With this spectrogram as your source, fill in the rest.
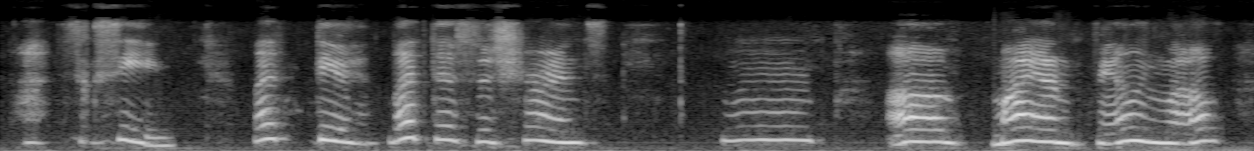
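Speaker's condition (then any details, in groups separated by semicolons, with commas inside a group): Brain injury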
